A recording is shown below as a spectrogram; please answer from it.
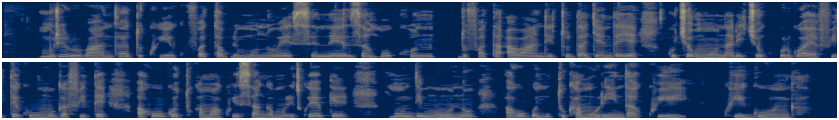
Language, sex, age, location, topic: Kinyarwanda, female, 18-24, Nyagatare, health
